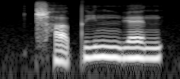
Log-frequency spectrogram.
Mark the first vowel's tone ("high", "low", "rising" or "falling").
low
